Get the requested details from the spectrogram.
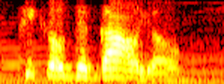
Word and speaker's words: pico de gallo: So, come on, get that pico de gallo.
